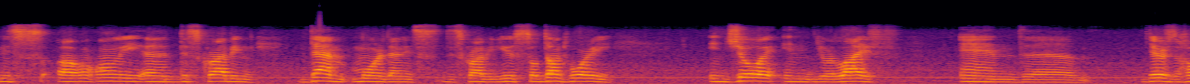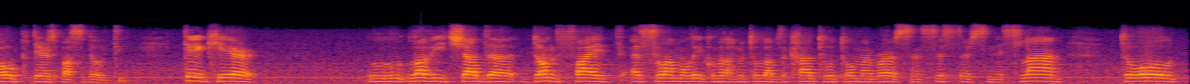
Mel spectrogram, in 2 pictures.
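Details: Adult man who has stammered since childhood, beginning after a trauma; he still stutters and controls it with hand movements and breathing; stuttering.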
